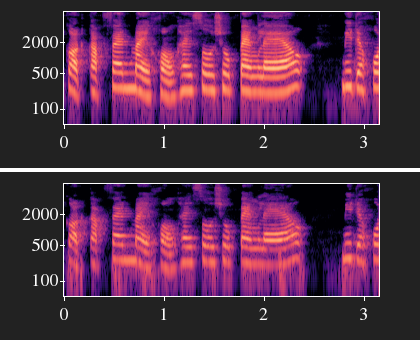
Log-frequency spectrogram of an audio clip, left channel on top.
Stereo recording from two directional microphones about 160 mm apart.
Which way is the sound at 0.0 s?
40° left (ahead or behind).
